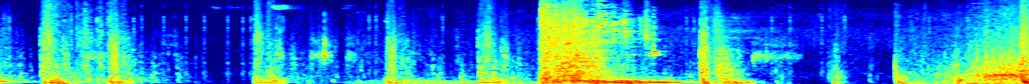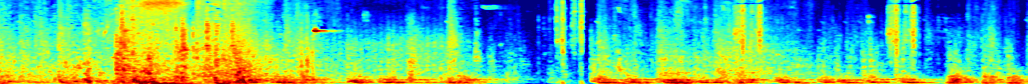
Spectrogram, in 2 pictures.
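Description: Building pieces snap into place with quick, repeated clacks.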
